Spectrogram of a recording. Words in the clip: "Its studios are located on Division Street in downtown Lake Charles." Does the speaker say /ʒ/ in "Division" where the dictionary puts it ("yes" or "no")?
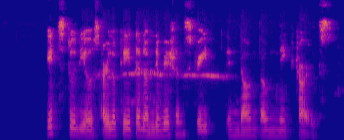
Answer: no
